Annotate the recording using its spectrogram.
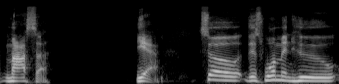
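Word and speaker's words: Mahsa: S thumbs up am I saying it right Masa yeah so this woman who was beaten to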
